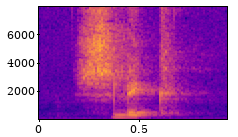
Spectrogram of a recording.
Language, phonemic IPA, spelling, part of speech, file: Dutch, /slɪk/, slik, noun / verb, Nl-slik.ogg
- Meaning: inflection of slikken: 1. first-person singular present indicative 2. second-person singular present indicative 3. imperative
